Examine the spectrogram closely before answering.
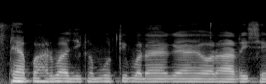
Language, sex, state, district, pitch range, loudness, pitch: Hindi, male, Punjab, Pathankot, 130-140 Hz, -20 LUFS, 130 Hz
